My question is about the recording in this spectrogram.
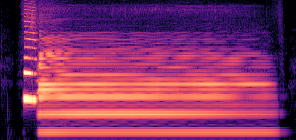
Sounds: Musical instrument, Music, Wind instrument

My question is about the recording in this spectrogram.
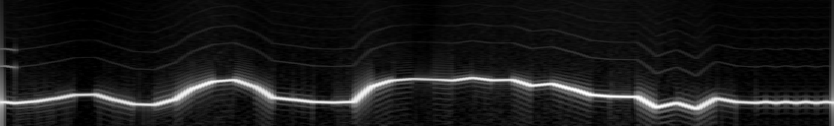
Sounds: Music, Musical instrument

